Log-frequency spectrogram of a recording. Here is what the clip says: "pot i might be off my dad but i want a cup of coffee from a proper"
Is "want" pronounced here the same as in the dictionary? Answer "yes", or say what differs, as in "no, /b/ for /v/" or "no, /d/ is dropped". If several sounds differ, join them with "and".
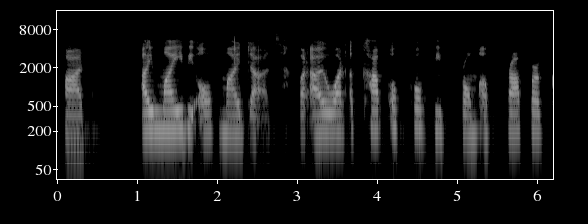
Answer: yes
